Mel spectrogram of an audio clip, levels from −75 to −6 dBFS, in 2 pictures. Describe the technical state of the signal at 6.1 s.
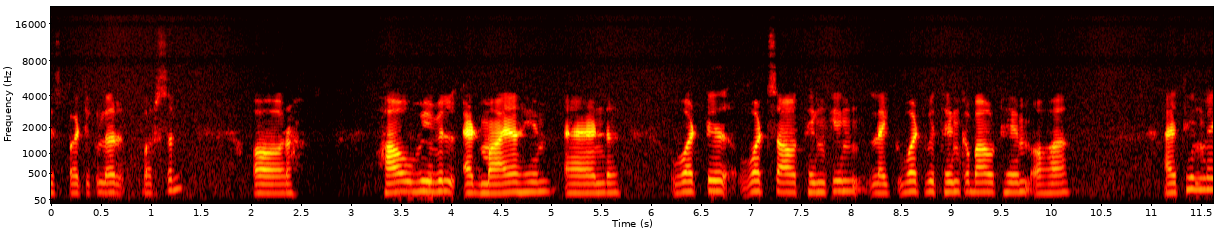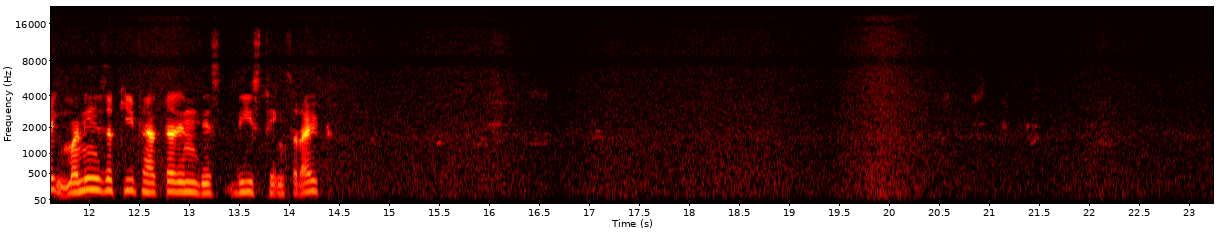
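At 6.1 s the speech signal is intact, with no audible fault at that point.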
